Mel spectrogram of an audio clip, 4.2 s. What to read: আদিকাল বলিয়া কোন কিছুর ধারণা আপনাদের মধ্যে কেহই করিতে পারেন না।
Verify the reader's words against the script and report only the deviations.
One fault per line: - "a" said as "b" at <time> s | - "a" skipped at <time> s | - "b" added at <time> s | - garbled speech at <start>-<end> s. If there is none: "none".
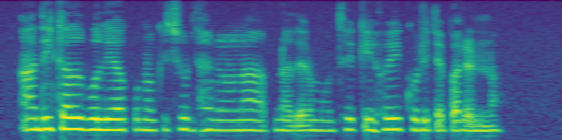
none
